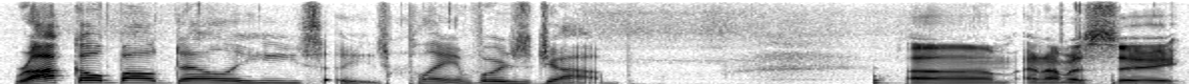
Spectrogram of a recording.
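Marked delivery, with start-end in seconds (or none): 0.1-3.1 high, slow mocking fan voice; mock a whiny fan, stretched out; mock Twins fan.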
